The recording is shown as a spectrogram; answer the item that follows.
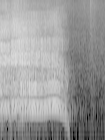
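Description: A man's drawn-out vocal tone, edited and held on one pitch. It wavers slightly, then slides down and fades out about a second and a half in, leaving silence.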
